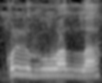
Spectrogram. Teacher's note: Allah sebelumnya fathah, bacanya berarti tebal, bukan huwallah, bukan, tapi huwallah, ada tebal deh.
